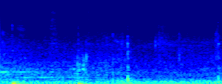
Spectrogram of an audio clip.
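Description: A few faint, soft knocks from a computer mouse being moved and clicked on a desk, over a low steady room hum.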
